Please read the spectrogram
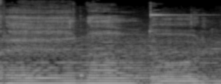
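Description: Bowed cello playing slow, sustained low notes in an instrumental passage of a lullaby, moving to a new note about one and a half seconds in.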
